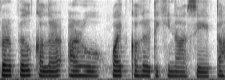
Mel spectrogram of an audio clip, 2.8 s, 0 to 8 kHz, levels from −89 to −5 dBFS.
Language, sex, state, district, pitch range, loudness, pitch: Nagamese, female, Nagaland, Kohima, 170-185 Hz, -17 LUFS, 175 Hz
